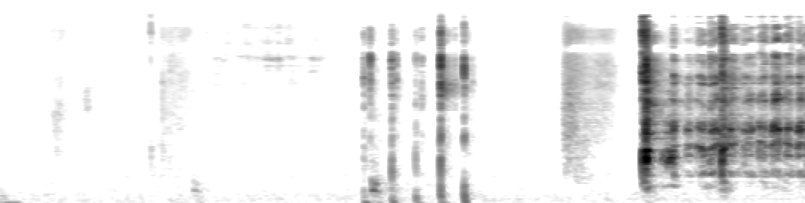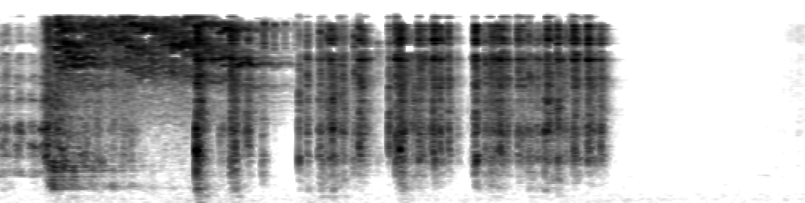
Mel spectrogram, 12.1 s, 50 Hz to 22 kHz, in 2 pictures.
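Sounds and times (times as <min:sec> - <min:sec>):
plastic beads rattling in metal tin: 0:05.2 - 0:10.6.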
